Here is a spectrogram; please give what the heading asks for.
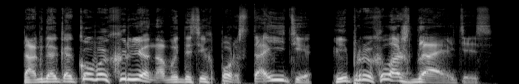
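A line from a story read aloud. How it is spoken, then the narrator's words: Booming. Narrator (Russian): прогудел генерал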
